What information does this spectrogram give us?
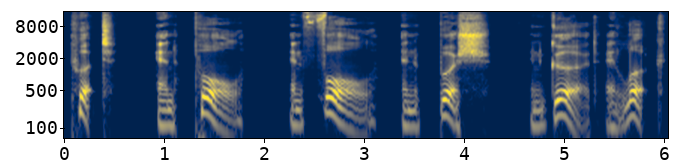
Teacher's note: the first and more traditional short u sound appears to be a literal short version of the long ooh sound that we just looked at it's the uh sound in words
